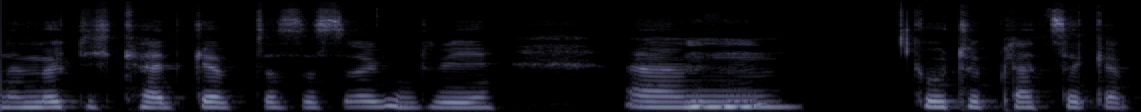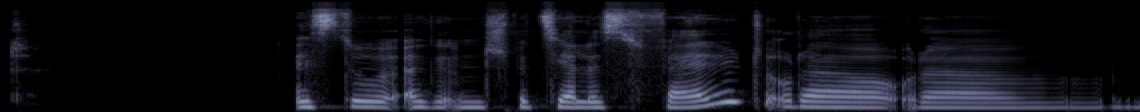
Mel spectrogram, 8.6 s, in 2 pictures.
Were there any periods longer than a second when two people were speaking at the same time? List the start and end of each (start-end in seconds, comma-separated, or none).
none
